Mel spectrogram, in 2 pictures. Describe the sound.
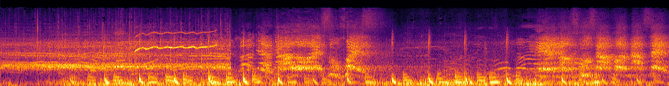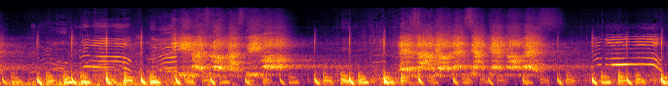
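A large crowd chants loudly in unison, voices rising together in repeated rhythmic phrases over a steady pulse of claps or stomps, the sound dense throughout.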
